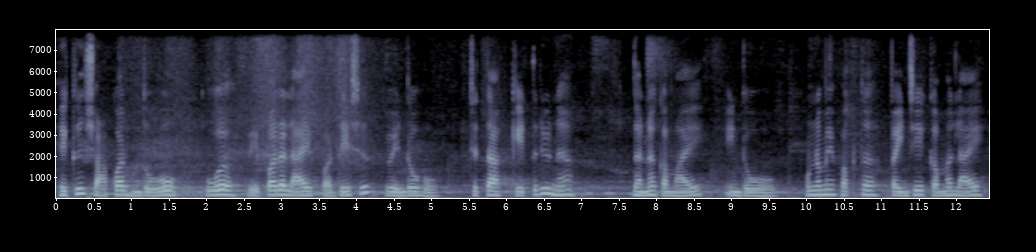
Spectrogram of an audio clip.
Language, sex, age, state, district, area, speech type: Sindhi, female, 30-45, Gujarat, Junagadh, urban, spontaneous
